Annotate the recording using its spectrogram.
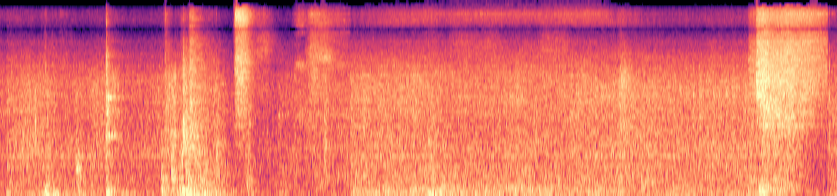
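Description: Semi-truck diesel engine running at idle, with knocks and a clunk in the first couple of seconds as the tractor's fifth wheel couples to the trailer and is tugged against it. There is a short burst of hiss near the end.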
